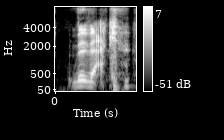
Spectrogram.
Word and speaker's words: Vivek: Vivek.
